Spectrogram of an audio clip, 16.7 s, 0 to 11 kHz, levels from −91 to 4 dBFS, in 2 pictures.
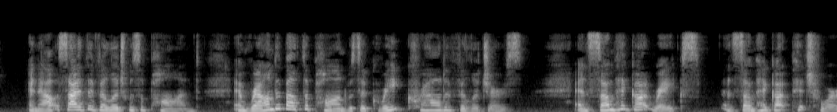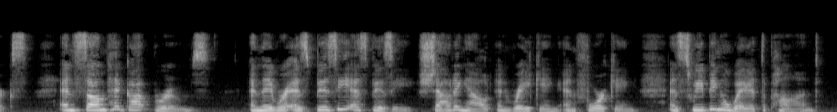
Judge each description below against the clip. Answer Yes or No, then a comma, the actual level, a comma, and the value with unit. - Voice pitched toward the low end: No, high, 230 Hz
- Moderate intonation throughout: Yes, average, 4.2 semitones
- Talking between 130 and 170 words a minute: No, average, 185 wpm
